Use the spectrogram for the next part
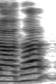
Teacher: दन से बोलेंगे यानी कि दात से बोलेंगे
